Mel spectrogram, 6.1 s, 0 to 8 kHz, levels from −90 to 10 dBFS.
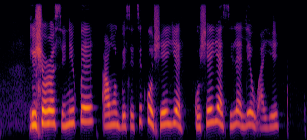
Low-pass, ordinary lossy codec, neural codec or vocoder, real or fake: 7.2 kHz; none; none; real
